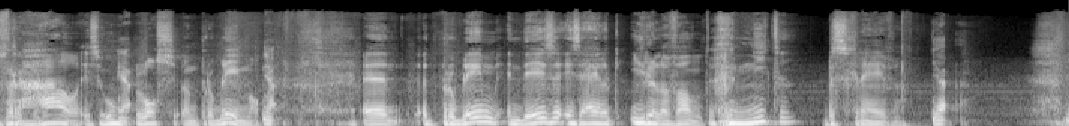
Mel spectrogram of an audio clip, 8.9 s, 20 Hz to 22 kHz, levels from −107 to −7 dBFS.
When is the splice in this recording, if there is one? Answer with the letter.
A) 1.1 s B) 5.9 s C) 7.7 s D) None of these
B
